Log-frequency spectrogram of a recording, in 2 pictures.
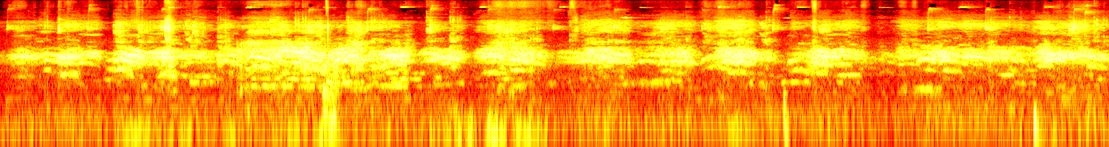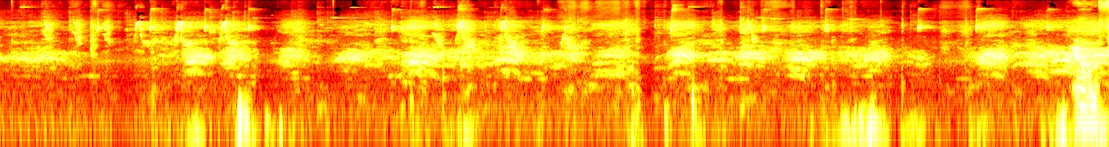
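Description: Crows cawing continually in a dense chorus, with other birds calling among them.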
